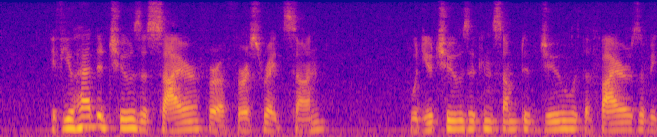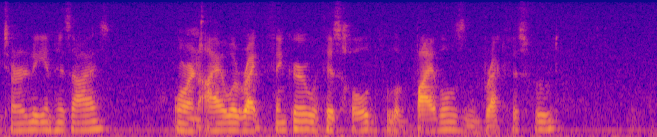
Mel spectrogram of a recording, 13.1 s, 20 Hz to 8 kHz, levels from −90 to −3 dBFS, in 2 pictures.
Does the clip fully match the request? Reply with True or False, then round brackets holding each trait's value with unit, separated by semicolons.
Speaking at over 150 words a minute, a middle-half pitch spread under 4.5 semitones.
True (185 wpm; 2.8 semitones)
